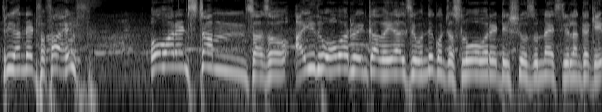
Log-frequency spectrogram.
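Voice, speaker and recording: A man's voice: sits high, normal speed. A man with an Indian accent, lead commentator giving Telugu cricket commentary mixed with English. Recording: live broadcast with noisy stadium crowd. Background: cricket crowd noise.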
